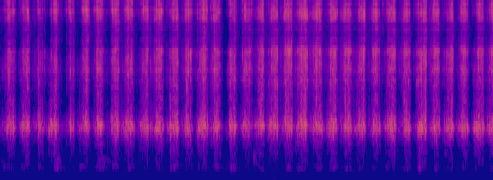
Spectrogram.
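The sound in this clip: Rapid toothbrush strokes scrubbing teeth, with many regular back-and-forth passes forming a bright, hissing, evenly pulsing rhythm heard alone.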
